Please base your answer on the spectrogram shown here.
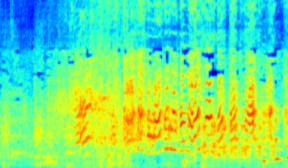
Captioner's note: all laughing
